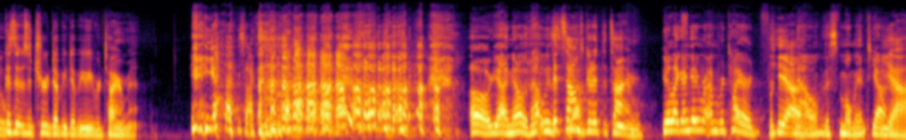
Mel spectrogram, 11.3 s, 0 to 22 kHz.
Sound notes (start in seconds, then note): 2.4 group laughing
